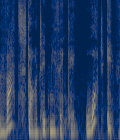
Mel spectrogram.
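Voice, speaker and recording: In a put-on character voice, the speaker growls at a middle pitch with a cheerful tone and a fairly slow pace. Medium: video game. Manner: brisk, cheerful, scholarly.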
